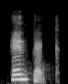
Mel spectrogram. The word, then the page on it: henpeck: Indian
